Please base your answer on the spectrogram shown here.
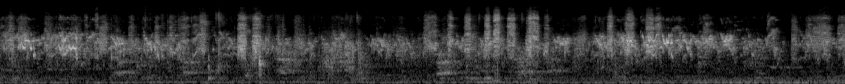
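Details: A captive 13-day-old baby parakeet produces rapid, raspy squawks, about two or three a second, harsh and hissing, with a faint low hum underneath.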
